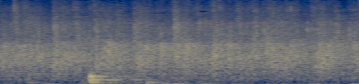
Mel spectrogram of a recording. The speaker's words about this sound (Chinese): 我们很高兴的跟这个二五零六突击旅的这二十个老兵，还有他们的家人一起聚在这里，请你们起立接受鼓掌。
